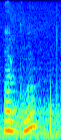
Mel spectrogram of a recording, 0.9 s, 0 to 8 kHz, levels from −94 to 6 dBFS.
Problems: none marked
